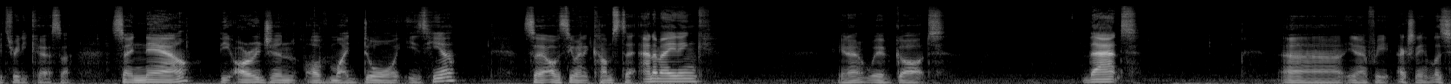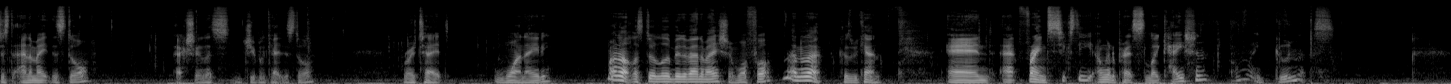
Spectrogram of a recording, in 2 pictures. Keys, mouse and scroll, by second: 1.3 g, 2.5 middle click, 3.2 g, 5.3 g, 13.3-14.9 drag, 17.0 shift+d, 18.0 r, 20.2 g, 22.9 shift+middle click, 24.7 i, 28.9 middle click.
